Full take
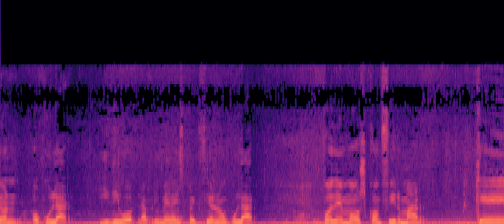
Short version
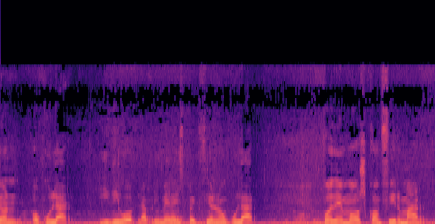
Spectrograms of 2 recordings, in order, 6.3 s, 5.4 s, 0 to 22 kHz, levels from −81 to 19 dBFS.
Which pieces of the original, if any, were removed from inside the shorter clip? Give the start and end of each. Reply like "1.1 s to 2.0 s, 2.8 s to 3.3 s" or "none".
none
